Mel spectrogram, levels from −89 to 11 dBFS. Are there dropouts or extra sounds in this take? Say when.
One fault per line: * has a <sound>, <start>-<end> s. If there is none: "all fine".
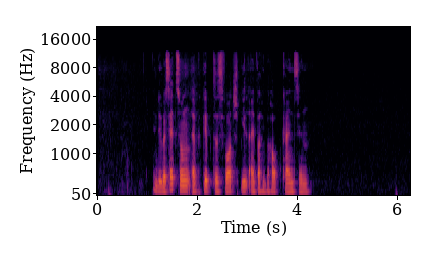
all fine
